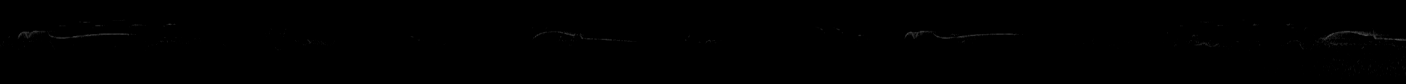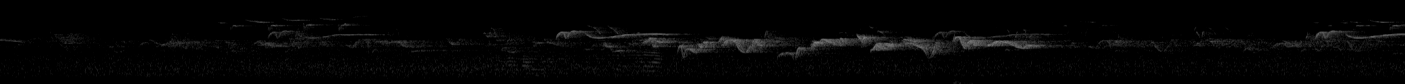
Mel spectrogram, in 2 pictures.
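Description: Birds chirping and singing over faint outdoor ambience: short swooping calls, sparse at first, then busier and louder from about halfway, with many calls overlapping.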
